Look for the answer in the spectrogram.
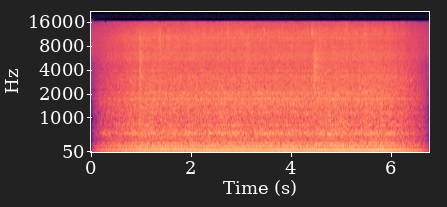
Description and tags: Noise of a vending machine motor.
UPF-CS12, campus-upf, motor, vending-machine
